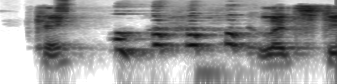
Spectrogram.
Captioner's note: laughter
